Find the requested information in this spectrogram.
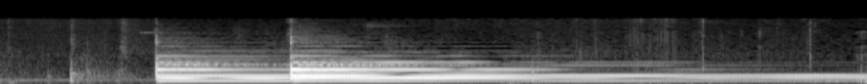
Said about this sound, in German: Diese Glocke läutet und ruft mittags zum Gebet und zum Frieden.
